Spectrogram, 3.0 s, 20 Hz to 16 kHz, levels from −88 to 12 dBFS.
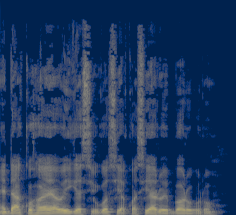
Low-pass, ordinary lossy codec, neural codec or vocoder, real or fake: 14.4 kHz; MP3, 64 kbps; none; real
